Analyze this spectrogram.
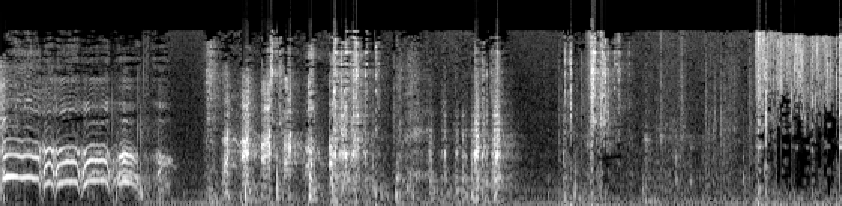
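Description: A man's warbling yell for the first two seconds, then a string of sharp metallic clanks and knocks from a wrench on washbasin tap fittings. About ten seconds in, water bursts from the tap with a loud hissing spray.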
